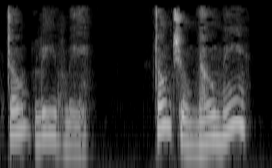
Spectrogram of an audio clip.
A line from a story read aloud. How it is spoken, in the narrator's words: his mother breathed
